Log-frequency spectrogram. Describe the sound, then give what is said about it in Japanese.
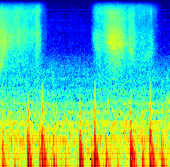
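A person's heartbeat thumps in a steady rhythm of soft, low, paired beats, faint under a steady background hiss. “こうやって俺の心臓の音を聞いていると、だんだん眠くなってくるから”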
